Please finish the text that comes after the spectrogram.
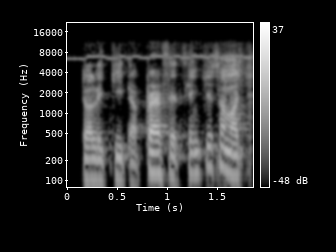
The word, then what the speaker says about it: Toleikyte: more time please the tricky one it's called tolekita tolikita perfect thank you so much okay so uh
